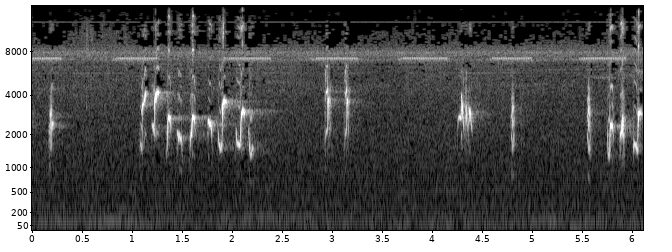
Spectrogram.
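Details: Dok Taeng bird kept as a decoy singer, doubling its phrases: an opening chirp, a quick rattling series of falling notes, then spaced pairs and short clusters of bright chirps.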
